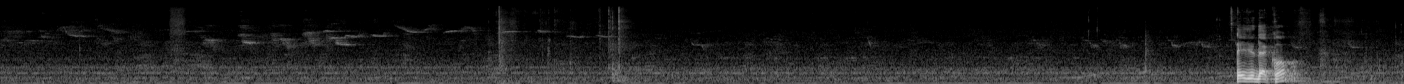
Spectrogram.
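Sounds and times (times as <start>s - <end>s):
small birds chirping: 0.0s - 12.6s, 13.4s - 13.8s
faint steady hum: 0.0s - 14.0s.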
